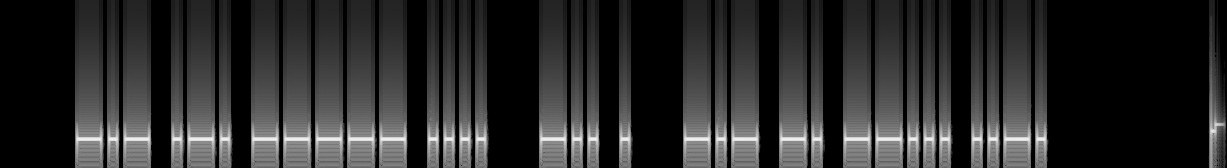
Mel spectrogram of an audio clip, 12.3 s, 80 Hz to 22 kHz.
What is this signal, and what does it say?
Morse code, heard as a keyed tone, about 15 wpm, 700 Hz. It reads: KR0H DE KN7F
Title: USA Callsign DE Callsign - 4 Characters - 15wpm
